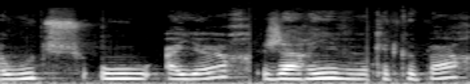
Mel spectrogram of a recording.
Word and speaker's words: Łódź: J'ai été invitée par Raphaël Stopin en résidence de création à Łódź, en Pologne, qu'on prononce Łódź.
